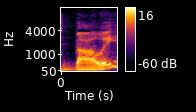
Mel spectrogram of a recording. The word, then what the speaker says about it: Bowie: In fact, he was such a changeable character that there are even two ways to pronounce his surname. Craig says Bowie, and many people do, and I say Bowie. You'll hear both.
